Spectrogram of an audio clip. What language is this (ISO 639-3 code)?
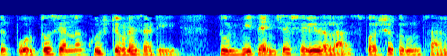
mar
